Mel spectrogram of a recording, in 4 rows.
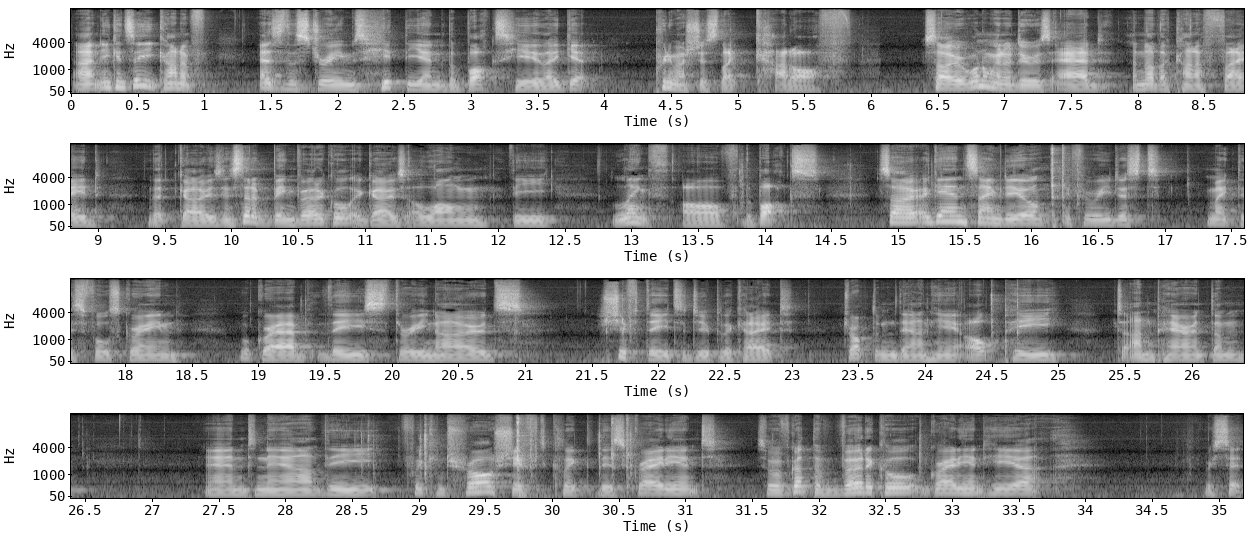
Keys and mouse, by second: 13.6 middle click, 14.1 middle click, 14.7 ctrl+middle click, 14.8 ctrl+middle click, 15.3 middle click, 16.2 ctrl+space, 16.6 middle click, 17.9 click, 18.9 click, 19.5 shift+click, 19.7 shift+click, 21.6 shift+d, 24.4 alt+p, 25.1 middle click, 25.9 click, 25.9 click, 26.6 middle click, 28.9 ctrl+shift+click, 29.7 space, 30.6 ctrl+space, 31.7 shift+middle click, 33.7 middle click, 34.5 click.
